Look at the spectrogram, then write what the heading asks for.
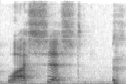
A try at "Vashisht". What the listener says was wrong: Vashisht? What did you just say? Vashisht. Vashisht.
